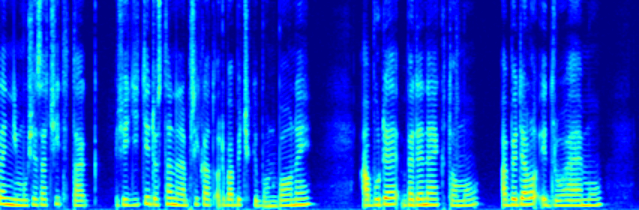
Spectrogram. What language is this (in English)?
Czech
